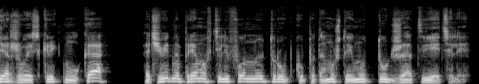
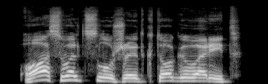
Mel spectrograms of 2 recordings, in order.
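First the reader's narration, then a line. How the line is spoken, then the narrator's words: Stern, haughty shout. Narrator (Russian): крикнул строгий надменный голос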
